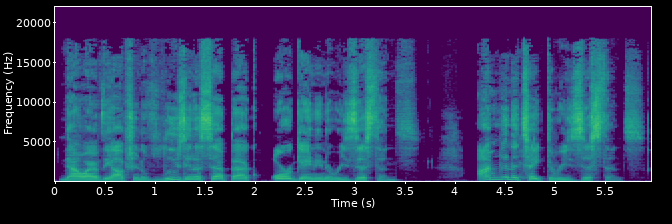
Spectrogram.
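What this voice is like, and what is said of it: Voice sounds a bit sick. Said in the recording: “I'm just getting over something. You might have been able to tell by my voice.”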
